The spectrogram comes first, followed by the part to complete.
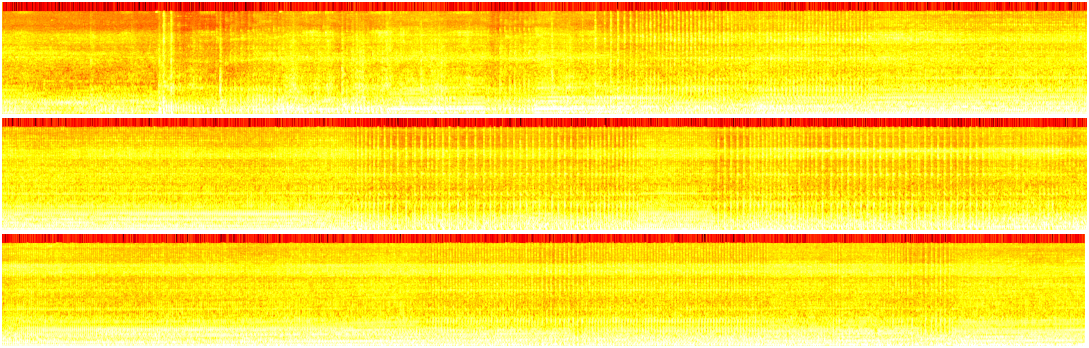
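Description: Small go-kart engine running close to the microphone, its pitch rising and falling several times as the throttle is opened and eased. There is a single sharp knock about two seconds in.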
